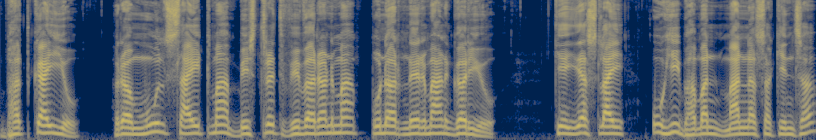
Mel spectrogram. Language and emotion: Nepali, neutral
